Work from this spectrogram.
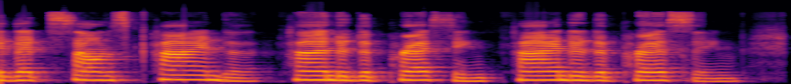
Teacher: We drop the V in of and make it a schwa.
